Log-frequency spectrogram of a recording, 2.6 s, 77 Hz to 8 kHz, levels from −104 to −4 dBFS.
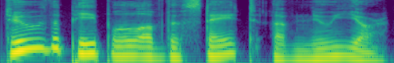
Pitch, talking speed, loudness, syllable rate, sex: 135 Hz, 205 wpm, -20 LUFS, 4.4 syllables/s, male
